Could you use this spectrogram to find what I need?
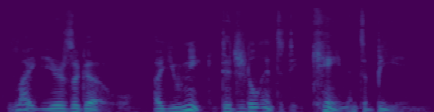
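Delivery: deep, hushed film-opening movie narrator voice. Quoting the opening narration over a montage through space, deep narrator voice. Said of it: "let me try to like get my voice as deep as this guy does".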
